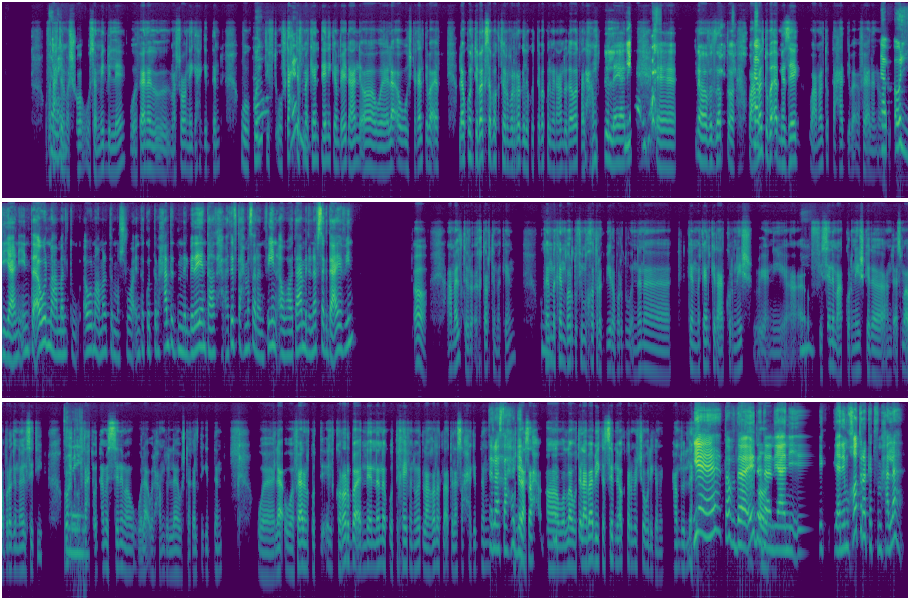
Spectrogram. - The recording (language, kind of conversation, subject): Arabic, podcast, احكيلي عن مرة قررت تاخد مخاطرة وطلع قرارك صح؟
- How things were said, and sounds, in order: distorted speech; laughing while speaking: "فالحمد لله يعني"; unintelligible speech; laugh; chuckle; chuckle; tapping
